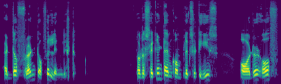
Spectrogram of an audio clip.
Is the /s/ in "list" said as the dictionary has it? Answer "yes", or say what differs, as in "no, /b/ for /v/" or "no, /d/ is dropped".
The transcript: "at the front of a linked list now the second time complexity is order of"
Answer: no, /ʃ/ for /s/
